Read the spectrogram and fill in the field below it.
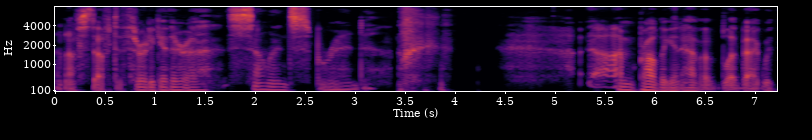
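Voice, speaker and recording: A man playing a playful, affectionate vampire boyfriend in an intimate audio roleplay, talking casually and teasingly in a breathy, gravelly voice that often drops near a whisper. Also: on the low side, no echo, clean studio sound, full character voice. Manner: wry, teasing, hesitant, chuckling casual delivery.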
